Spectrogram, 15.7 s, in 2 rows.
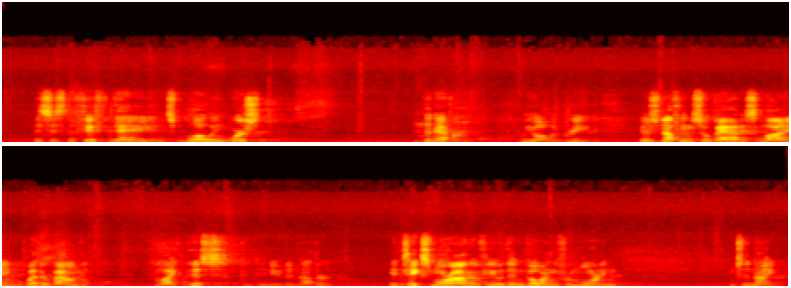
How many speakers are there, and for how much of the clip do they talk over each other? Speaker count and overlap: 1, no overlap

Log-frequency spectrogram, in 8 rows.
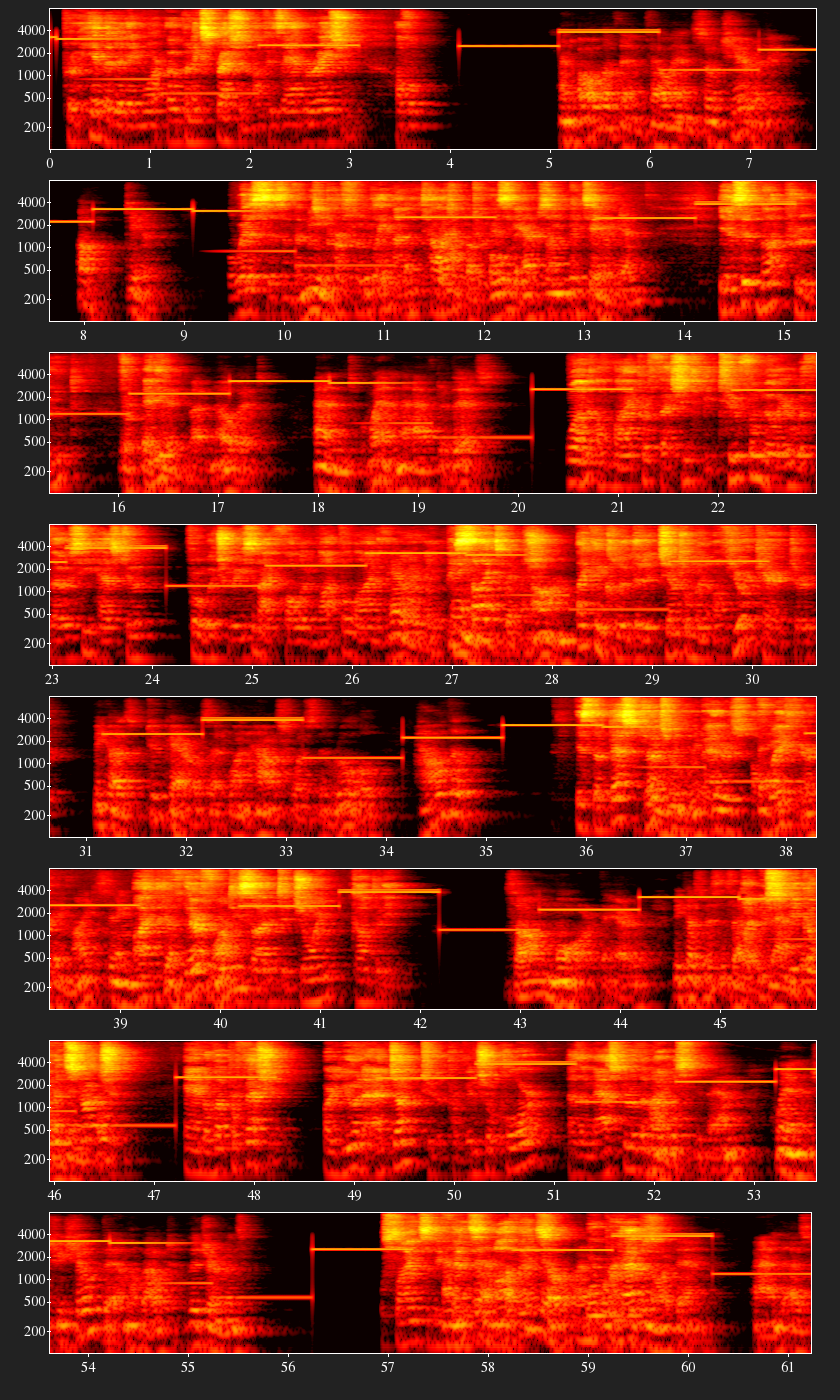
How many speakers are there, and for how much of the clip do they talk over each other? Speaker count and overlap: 2, about 22%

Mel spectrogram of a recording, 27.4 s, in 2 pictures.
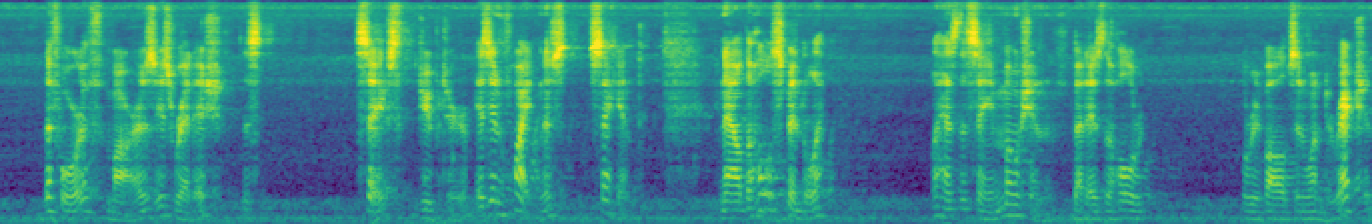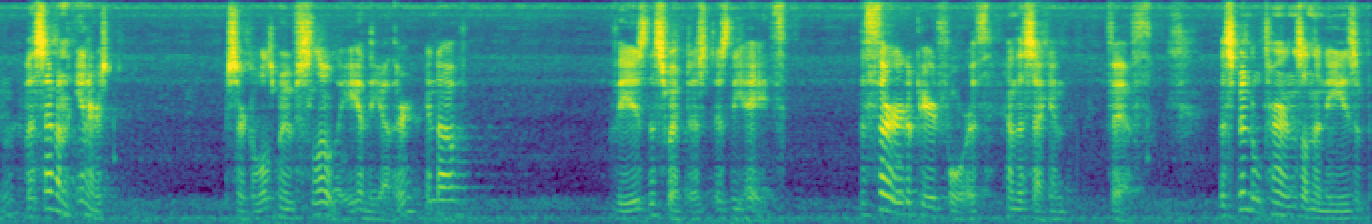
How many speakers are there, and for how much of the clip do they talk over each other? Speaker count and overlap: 1, no overlap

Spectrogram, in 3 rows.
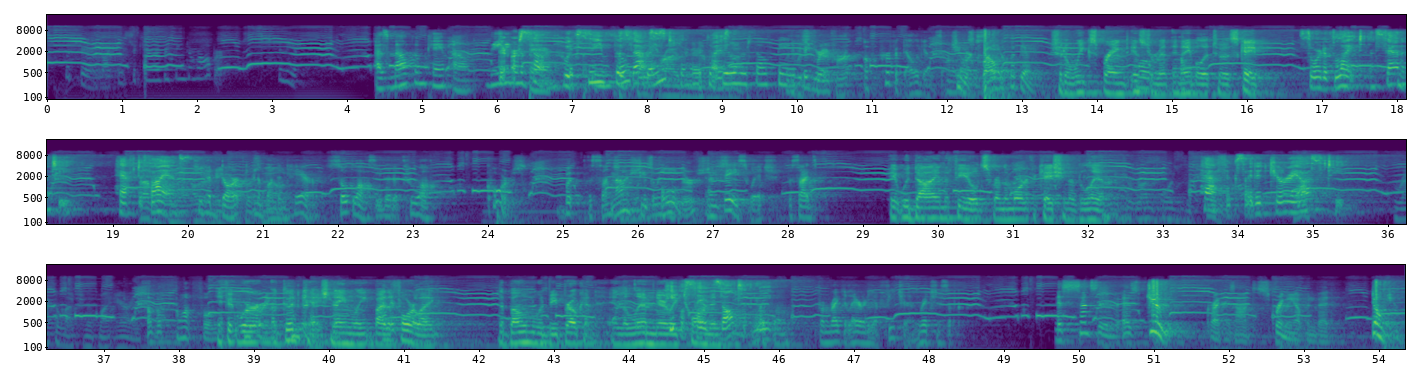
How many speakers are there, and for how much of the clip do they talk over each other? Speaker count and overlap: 8, about 38%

